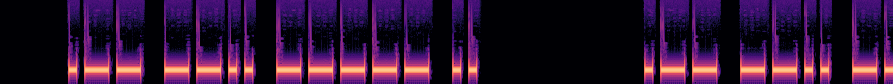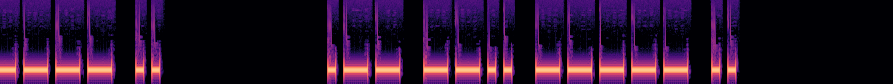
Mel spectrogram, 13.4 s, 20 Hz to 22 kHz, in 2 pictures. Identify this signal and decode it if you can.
Morse code, heard as a keyed tone, about 20 wpm, 700 Hz. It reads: WZ0I WZ0I WZ0I
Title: USA Call Signs - 4 Characters - Repeated 3x - 20wpm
